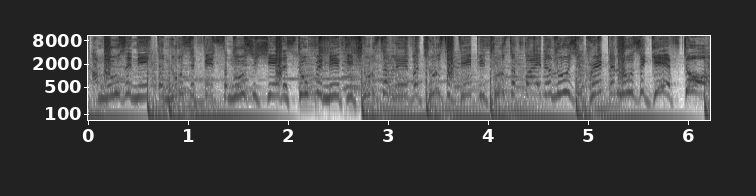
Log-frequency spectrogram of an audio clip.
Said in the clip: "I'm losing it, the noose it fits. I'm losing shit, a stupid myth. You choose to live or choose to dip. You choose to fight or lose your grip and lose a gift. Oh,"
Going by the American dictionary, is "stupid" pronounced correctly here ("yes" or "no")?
no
